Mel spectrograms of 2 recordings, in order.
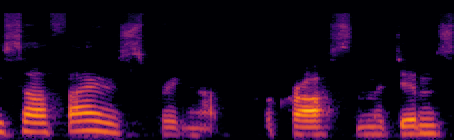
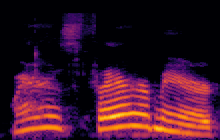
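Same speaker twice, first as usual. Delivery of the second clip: raised, dismayed cry; 8 semitones higher, 5 dB louder than usual. Acted. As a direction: call out in dismay. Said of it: "cried Beregond in dismay".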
